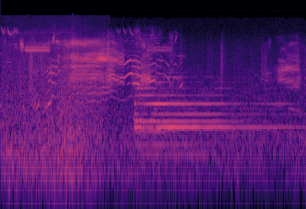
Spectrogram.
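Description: Birds chirping and singing in quick high calls. A sustained musical chord comes in about two and a half seconds in and holds under them.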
